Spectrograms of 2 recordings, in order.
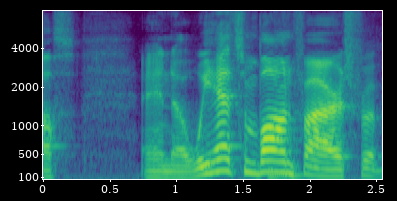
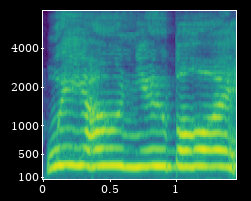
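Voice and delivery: put-on shrill, booming, very high, slowed, drawn-out drunken holler; 10 dB louder than usual. Retelling how a drunk father yelled at baseball players: imitating a drunk man yelling. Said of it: "my dad would just get drunk as shit".

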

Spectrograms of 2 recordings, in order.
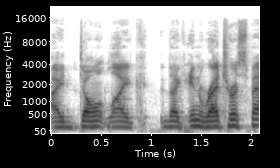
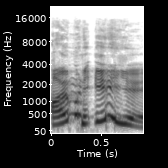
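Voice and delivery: very high, loud, dopey doofus voice; 10 semitones higher, 8 dB louder than usual. Mocking an actor's usual delivery in every character: imitating a dumb voice. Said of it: "thing he does where it's like".

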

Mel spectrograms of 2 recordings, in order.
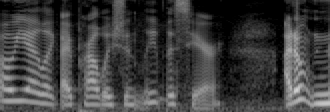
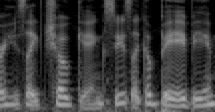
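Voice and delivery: ordinary talk

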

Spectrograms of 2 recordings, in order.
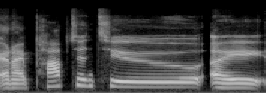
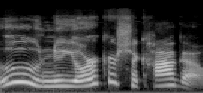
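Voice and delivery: mock-eager, excited, swooping, drawn-out thrilled tone; 3 semitones higher than usual. Retelling what the person behind the counter asked: imitating an excited question. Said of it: "he very excitedly said".

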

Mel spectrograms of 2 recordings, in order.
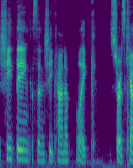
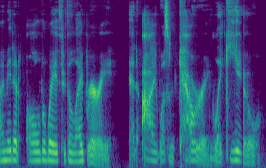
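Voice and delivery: quiet whispering. Sneaking up behind a character and grabbing his shoulders: whispering in his ear. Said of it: "just whispers in his ear".

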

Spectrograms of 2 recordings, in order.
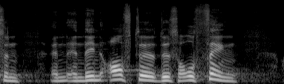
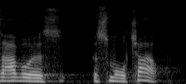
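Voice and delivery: plain

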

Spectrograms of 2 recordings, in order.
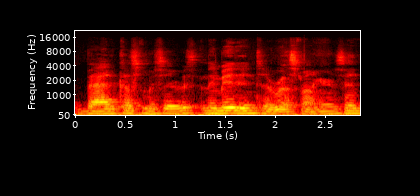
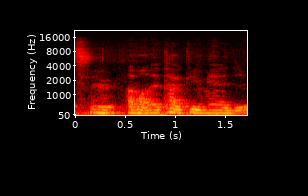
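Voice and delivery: mock tearful words spoken through sobs; 2 semitones higher, 8 dB quieter than usual. Retelling a scammer's call, imitating someone crying. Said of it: "he'll start crying".

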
